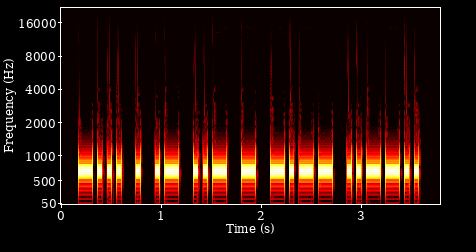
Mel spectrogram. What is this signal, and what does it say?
Morse code, heard as a keyed tone, about 25 wpm, 700 Hz. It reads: BEAUTY?
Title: Sentences from Top 1000 Words - Review Part 5 - 25wpm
